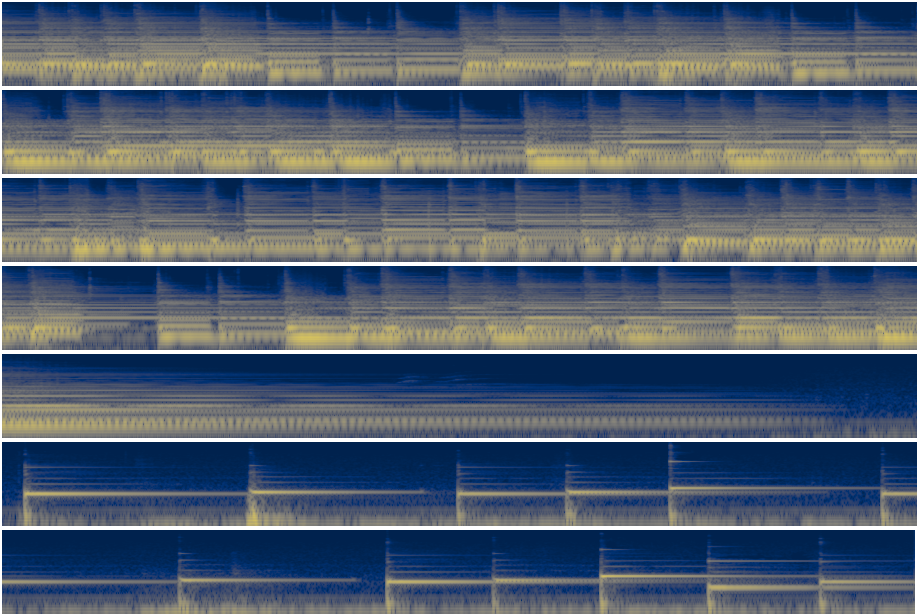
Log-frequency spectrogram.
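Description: Acoustic guitar picked, its last notes ringing out and dying away about twenty seconds in. Then a clear acrylic kalimba's metal tines are plucked one note at a time, about a note a second, each note ringing on. Both are picked up by a tiny dynamic microphone plugged straight into a camera, with no effects.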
